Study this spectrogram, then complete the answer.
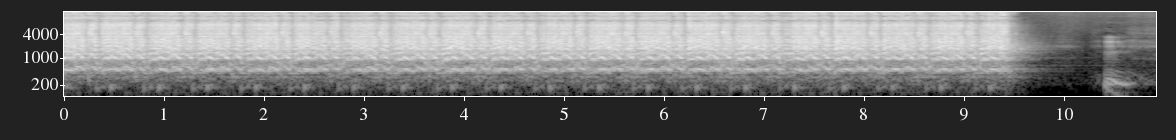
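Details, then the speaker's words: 1979 Suzuki GS425L, first start attempt after carb rebuild, fresh gas, partly charged battery, on choke: steady cranking about two strokes a second for nine seconds, never catching; crank no start. "let's see it's not really doing much let's uh put this back on run see if that helps anything"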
